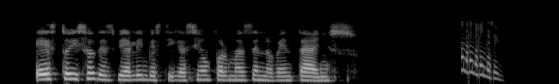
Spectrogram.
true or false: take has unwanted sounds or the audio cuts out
true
